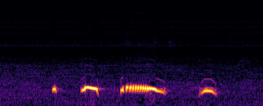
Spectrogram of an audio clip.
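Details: Spotted dove "kích bổi" phrase in the thổ style, used to excite decoy birds. A low tap-like note leads into an arched coo, then a long coo with a rattled onset, ending on a falling note. The background is quiet.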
